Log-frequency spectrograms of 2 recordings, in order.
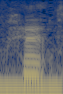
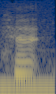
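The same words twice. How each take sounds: First: The final consonant is a T sound. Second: The final consonant is a glottal stop. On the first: "instead of" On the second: "people use a glottal stop in place of a T"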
